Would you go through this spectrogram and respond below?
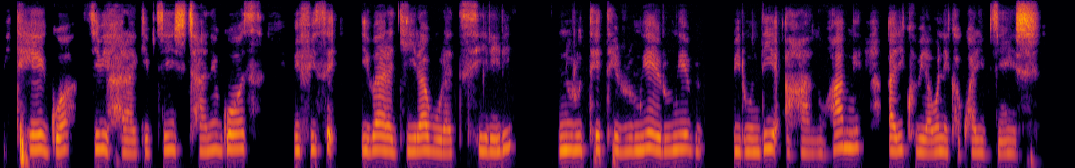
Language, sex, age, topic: Rundi, female, 18-24, agriculture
